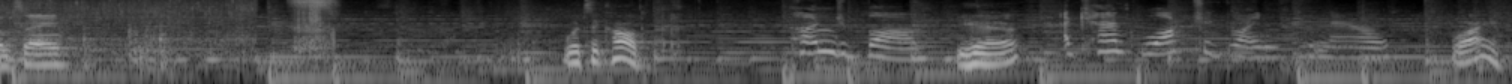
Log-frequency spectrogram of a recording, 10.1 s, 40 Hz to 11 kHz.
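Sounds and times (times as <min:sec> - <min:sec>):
meat sizzling in a frying pan: 0:00.0 - 0:02.2
quiet background music: 0:00.0 - 0:10.0
brief hiss: 0:01.8 - 0:02.3.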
